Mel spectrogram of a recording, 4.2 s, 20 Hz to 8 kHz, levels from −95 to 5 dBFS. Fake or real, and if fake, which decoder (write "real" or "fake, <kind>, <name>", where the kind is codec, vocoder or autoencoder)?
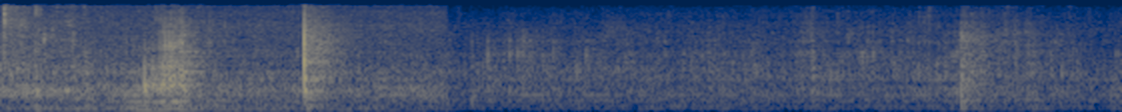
real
